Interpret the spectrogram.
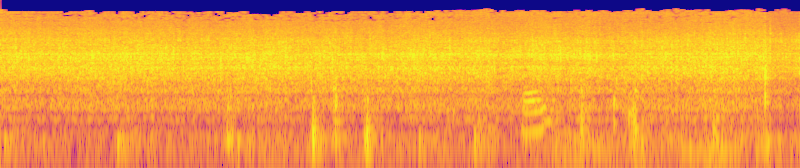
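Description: Steady sizzle of bacon-wrapped asparagus and chicken frying in pans on the stove, with a few soft knocks and scrapes of a masher working boiled potatoes in a pot.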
